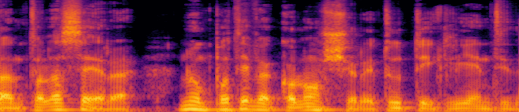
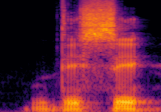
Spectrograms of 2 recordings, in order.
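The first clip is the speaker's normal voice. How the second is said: ordinary delivery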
